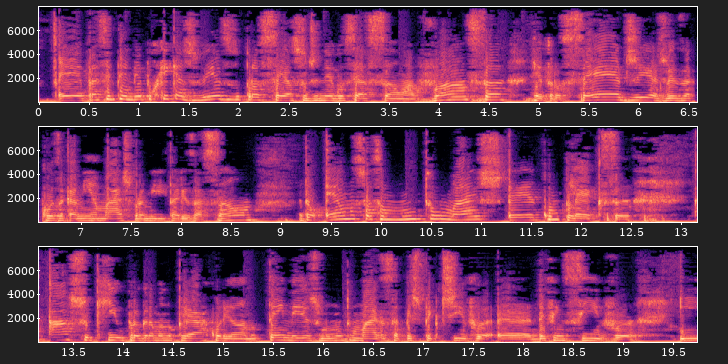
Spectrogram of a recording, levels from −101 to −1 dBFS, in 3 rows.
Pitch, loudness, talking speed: 175 Hz, -19 LUFS, 140 wpm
